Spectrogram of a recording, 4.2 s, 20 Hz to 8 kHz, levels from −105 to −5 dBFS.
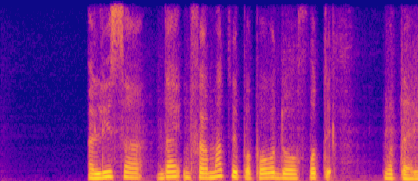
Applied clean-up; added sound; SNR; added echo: neural mask model RNNoise.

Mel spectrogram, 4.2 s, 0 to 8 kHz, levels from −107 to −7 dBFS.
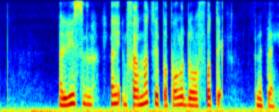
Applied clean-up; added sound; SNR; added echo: neural diffusion model UNIVERSE++.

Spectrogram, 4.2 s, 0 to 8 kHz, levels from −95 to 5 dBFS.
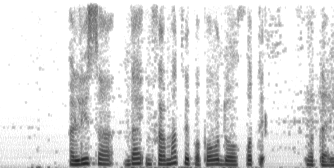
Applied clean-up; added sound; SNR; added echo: classical method spectral subtraction.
